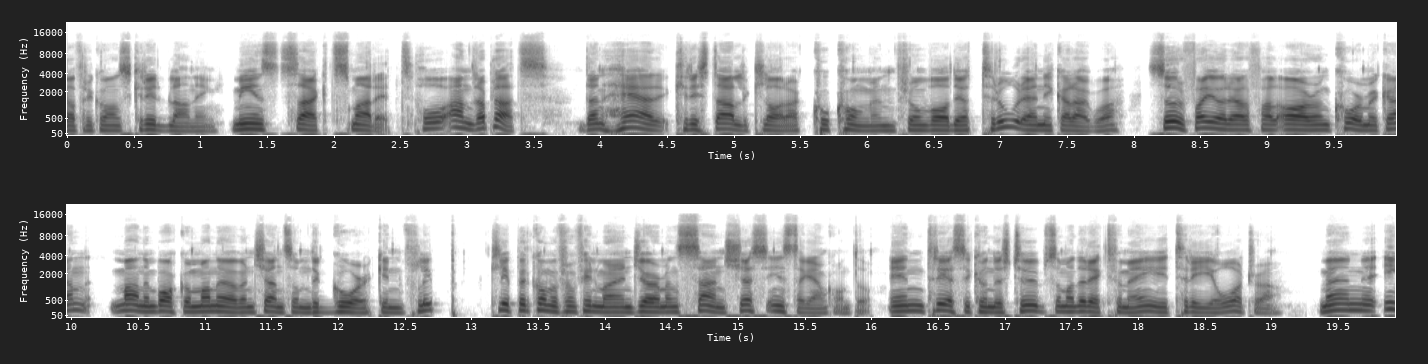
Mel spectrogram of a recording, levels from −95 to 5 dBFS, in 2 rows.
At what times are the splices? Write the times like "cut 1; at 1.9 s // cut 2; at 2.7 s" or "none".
none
